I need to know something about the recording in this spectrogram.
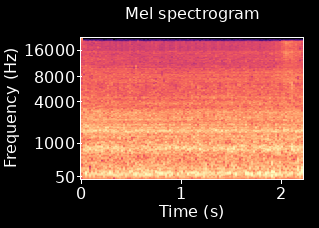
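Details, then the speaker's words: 2011 Toyota Highlander cabin blower motor on full high speed, cabin filter missing: steady, uneven low rumble or loud whine that happens only on high, caused by debris or leaves in the blower motor. "um and it only happens on high and the reason why it does that is because there's something in the blower motor it could be a bunch of debris or even something as simple as one little leaf"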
